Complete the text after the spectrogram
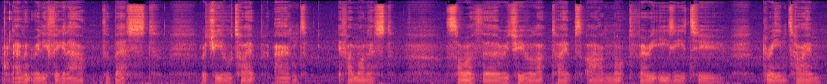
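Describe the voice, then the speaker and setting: A man giving quiet, unscripted ASMR-style game commentary, unhurried and thinking aloud with pauses. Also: deep voice, completely flat delivery, a little hiss or hum. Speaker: gaming video host.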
